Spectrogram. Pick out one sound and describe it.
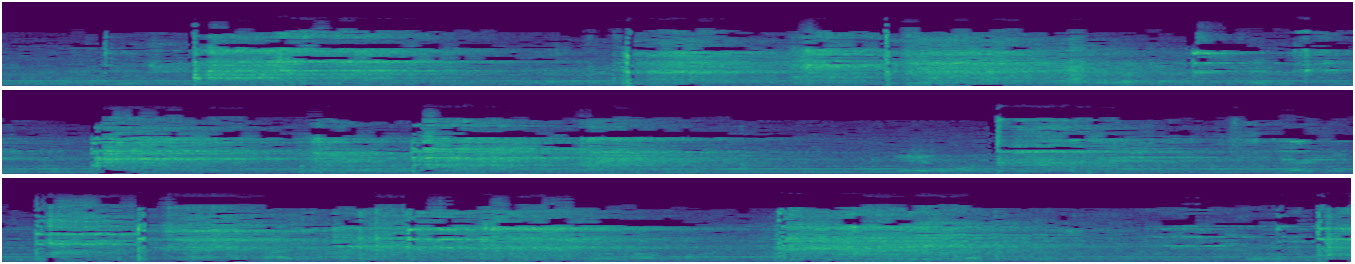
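Horseshoes clang against steel stakes in a large echoing hall.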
